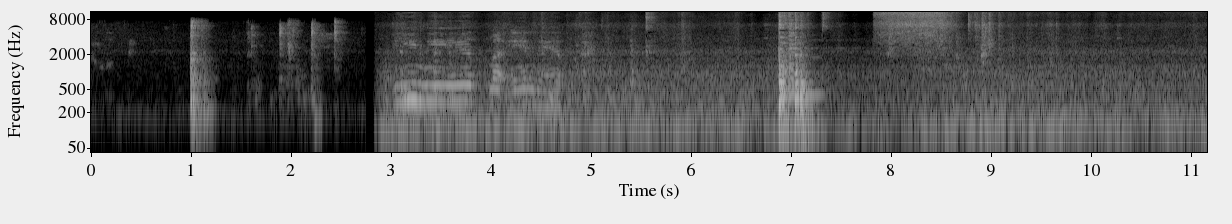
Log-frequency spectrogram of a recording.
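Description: Dishes and a metal pot clatter.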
